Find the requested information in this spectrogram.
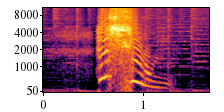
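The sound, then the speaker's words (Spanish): A single loud human sneeze: a short voiced catch, a sharp explosive burst, then a falling vocal tail, heard alone against a quiet background. “espérenme que voy a estornudar”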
